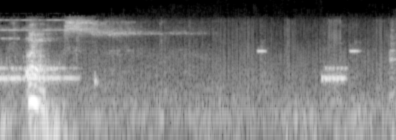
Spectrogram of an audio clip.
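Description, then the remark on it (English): A telephone rings in two short electronic bursts several seconds apart, with a few brief beeps in between, over a quiet background. “I usually never get phone calls.”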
